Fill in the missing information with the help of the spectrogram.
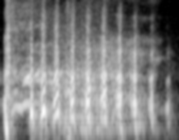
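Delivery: high airy laugh at the memory; breathy unvoiced laugh. Real, not acted. Preacher laughing after the story of his mother, unvoiced laugh.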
